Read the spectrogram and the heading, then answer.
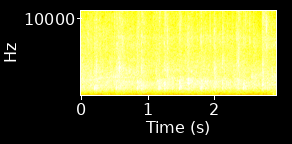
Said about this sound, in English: And I want to say just a shout out to the youth who are here tonight. Would you just give them applause again?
